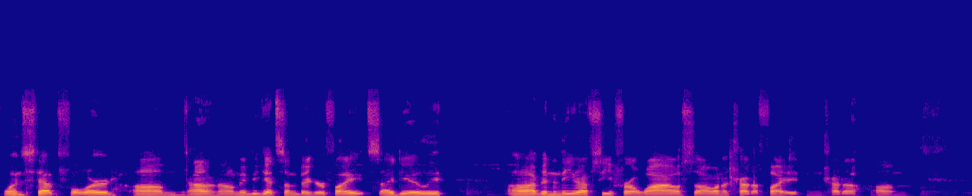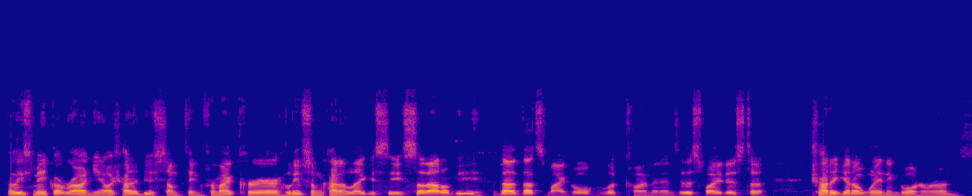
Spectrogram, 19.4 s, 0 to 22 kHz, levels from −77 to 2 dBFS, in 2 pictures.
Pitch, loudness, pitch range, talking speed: 150 Hz, -22 LUFS, 145-155 Hz, 235 wpm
